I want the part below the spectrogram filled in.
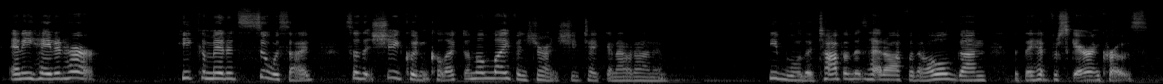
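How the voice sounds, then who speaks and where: A woman reading aloud voices a cantankerous old rustic man who speaks loudly with scornful bluster and broken country grammar. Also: medium pitch, vocal fry, rough recording. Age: older.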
